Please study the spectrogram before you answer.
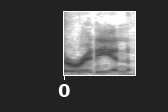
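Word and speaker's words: Eridian: The Greek and Latin oblique stem of the name is arid, as can be seen in Italian eride and Russian arida arida, so the adjective in English is iridian, arden. Due to uncertainty over whether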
